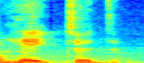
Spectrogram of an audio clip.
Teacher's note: hate teve uma terminação do som de T, então vou usar o som de id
